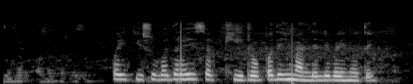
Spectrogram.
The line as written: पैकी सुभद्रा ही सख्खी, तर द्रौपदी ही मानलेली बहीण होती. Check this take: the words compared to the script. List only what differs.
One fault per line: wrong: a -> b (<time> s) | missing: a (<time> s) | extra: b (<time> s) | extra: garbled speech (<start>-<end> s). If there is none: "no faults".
missing: तर (2.4 s)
